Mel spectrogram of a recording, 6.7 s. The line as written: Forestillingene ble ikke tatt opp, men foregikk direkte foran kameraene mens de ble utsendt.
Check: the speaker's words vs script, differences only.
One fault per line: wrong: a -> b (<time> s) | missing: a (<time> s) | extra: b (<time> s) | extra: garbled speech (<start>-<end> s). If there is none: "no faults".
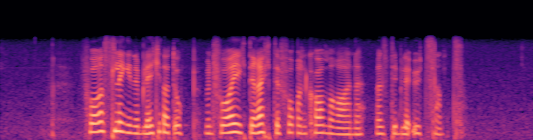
no faults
